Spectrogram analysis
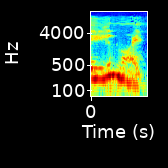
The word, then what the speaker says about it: Illinois: número variável desde 10 no illinois e nóis é aí nós mas se pronuncia illinois mas também a 20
